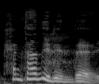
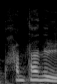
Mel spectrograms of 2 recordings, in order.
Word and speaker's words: 펜타닐: 자, 그래서 이제 이 펜타닐인데 이 펜타닐 뭐 판타닐 이렇게 발음하시기도 하는데 이게 말 그대로 사람이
